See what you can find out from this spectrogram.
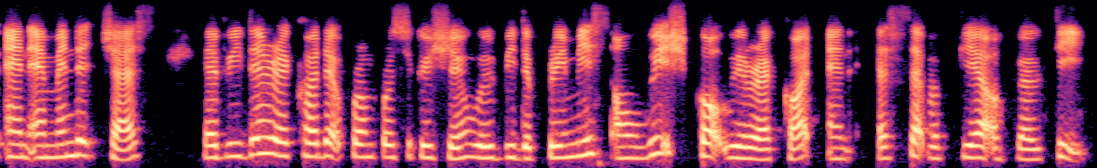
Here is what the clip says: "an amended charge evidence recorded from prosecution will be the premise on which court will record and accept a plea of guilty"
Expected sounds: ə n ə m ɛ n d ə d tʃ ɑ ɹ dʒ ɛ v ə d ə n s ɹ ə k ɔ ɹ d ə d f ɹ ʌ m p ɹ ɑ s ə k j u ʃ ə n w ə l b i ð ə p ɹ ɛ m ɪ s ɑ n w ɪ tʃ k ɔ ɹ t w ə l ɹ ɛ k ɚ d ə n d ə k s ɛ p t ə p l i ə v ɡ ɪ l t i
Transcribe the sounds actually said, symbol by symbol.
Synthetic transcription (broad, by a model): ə n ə m ɛ n d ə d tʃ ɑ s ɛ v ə d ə n ɹ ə k ɔ d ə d f ɹ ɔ m p ɹ ɑ s ə k j u ʃ ə n w ə l b i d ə p ɹ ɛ m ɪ s ɑ n w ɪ tʃ k ɔ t w ə l ɹ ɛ k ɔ d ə n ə s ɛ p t ə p i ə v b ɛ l t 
